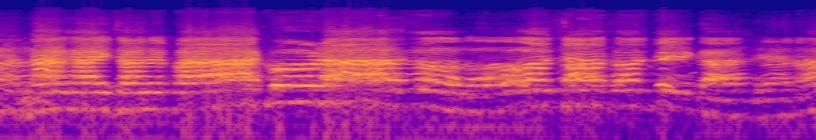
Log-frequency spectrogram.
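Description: Deuda folk song sung loudly by a group of voices together as a chant, in long held phrases with a wavering pitch.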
